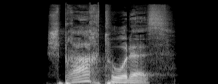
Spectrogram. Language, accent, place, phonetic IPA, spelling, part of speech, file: German, Germany, Berlin, [ˈʃpʁaːxˌtoːdəs], Sprachtodes, noun, De-Sprachtodes.ogg
- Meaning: genitive singular of Sprachtod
